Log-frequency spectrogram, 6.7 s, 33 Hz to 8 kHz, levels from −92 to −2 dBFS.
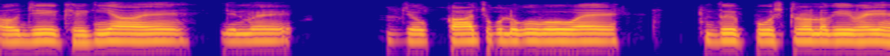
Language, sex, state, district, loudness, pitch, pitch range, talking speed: Hindi, male, Uttar Pradesh, Budaun, -17 LUFS, 150 Hz, 145-150 Hz, 145 wpm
